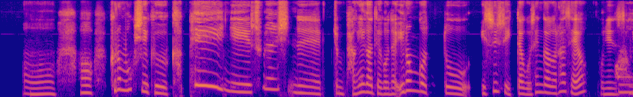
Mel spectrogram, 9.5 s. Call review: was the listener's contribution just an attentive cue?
No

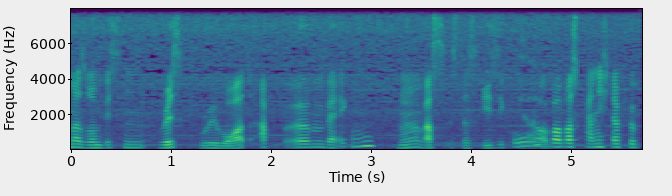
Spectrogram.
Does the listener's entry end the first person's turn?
No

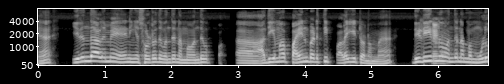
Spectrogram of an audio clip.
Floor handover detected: No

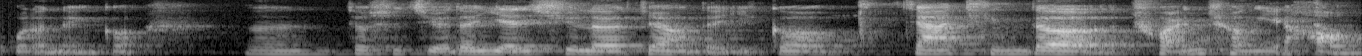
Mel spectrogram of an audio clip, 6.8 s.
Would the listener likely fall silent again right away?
No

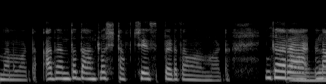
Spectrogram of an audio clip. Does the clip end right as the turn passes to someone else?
No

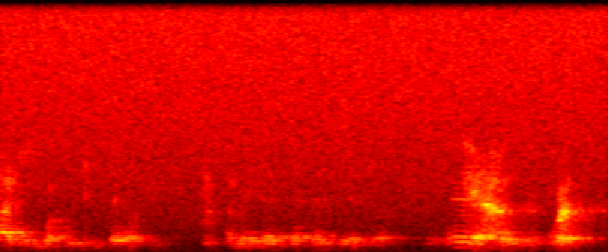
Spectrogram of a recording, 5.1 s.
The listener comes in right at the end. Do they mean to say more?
Yes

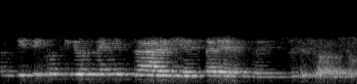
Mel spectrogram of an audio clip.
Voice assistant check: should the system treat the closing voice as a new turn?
Yes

